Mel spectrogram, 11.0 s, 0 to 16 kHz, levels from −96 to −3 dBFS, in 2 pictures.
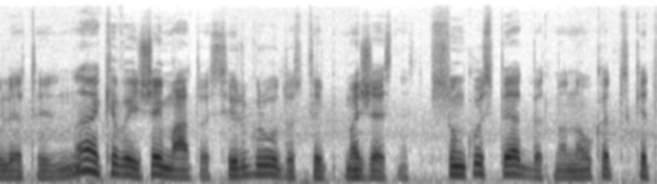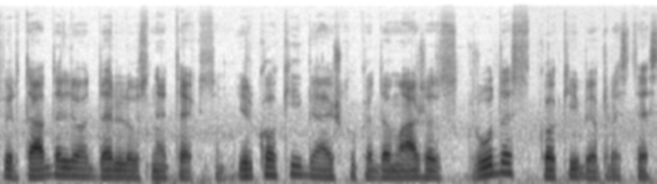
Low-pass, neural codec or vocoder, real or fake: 14.4 kHz; none; real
